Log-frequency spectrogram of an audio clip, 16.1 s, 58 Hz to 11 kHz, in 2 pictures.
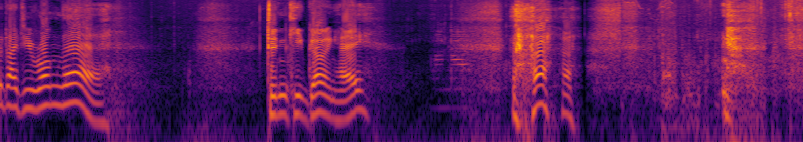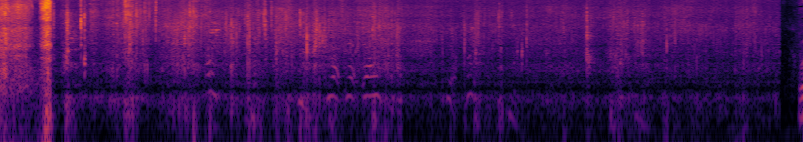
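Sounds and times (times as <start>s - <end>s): shuffling: 6.2s - 15.9s
footsteps on gravel: 6.3s - 15.9s.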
